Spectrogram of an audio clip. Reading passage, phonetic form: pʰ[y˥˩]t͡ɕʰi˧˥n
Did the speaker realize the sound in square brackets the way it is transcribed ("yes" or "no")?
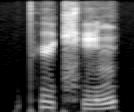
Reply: yes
